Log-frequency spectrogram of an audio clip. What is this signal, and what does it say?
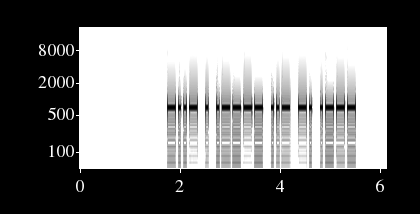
Morse code, heard as a keyed tone, about 22 wpm, 700 Hz. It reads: XE1UNJ
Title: DXCC-100 Call Signs - 6 Characters - 22wpm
